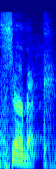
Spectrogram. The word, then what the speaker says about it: Czervik: Al Czervik.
